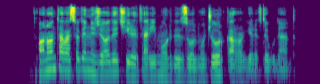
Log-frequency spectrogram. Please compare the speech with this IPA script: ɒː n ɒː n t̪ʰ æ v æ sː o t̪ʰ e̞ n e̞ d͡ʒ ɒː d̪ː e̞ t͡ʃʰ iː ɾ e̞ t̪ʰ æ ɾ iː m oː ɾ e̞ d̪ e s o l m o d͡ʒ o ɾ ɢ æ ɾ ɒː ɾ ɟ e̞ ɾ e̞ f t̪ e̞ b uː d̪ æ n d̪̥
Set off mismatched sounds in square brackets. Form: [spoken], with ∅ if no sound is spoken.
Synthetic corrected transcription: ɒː n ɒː n t̪ʰ æ v æ sː o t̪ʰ e̞ n e̞ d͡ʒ ɒː [d̪] e̞ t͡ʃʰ iː ɾ e̞ t̪ʰ æ ɾ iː m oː ɾ e̞ d̪ e [z] o l m o d͡ʒ o ɾ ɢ æ ɾ ɒː ɾ ɟ e̞ ɾ e̞ f t̪ e̞ b uː d̪ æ n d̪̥

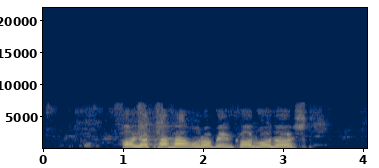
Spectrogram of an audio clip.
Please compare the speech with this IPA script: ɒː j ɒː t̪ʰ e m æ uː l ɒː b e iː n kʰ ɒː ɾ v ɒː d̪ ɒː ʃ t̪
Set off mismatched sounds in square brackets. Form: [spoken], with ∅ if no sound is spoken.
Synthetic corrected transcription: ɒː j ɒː t̪ʰ [æ] m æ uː [ɾ] ɒː b e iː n kʰ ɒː ɾ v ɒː d̪ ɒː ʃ t̪

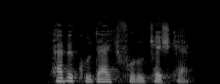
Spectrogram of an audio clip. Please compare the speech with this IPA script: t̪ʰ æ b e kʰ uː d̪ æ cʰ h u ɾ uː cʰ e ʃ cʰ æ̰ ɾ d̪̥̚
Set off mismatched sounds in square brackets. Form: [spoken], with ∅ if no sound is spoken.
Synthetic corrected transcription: t̪ʰ æ b e kʰ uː d̪ æ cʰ [f] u ɾ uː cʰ e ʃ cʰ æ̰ ɾ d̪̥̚

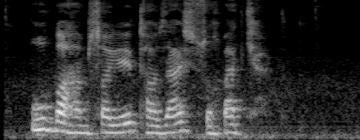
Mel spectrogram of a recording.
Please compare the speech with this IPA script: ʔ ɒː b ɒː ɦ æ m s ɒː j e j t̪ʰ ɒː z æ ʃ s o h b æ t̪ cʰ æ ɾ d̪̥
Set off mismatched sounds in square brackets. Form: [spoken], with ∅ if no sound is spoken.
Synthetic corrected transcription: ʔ [uː] b ɒː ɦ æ m s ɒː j e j t̪ʰ ɒː z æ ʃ s o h b æ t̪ cʰ æ ɾ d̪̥

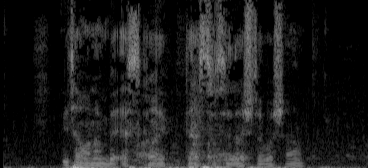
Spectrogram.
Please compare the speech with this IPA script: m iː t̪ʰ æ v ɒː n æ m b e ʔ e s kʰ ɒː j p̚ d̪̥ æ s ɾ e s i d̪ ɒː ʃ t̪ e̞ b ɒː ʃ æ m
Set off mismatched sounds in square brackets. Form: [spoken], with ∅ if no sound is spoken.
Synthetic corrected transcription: m iː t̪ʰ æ v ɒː n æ m b e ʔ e s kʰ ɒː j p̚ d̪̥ æ s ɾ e s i d̪ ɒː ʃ t̪ e̞ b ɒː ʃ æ m

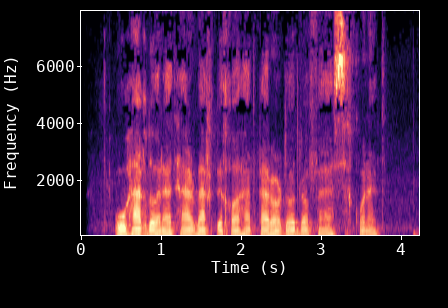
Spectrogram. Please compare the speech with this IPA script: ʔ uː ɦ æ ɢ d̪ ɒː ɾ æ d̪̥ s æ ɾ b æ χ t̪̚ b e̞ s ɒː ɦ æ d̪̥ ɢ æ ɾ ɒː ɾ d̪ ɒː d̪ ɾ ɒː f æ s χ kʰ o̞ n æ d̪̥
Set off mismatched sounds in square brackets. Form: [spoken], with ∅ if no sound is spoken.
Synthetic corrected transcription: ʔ uː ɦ æ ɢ d̪ ɒː ɾ æ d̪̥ [h] æ ɾ [v] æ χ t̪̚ b e̞ [x] ɒː ɦ æ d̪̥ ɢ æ ɾ ɒː ɾ d̪ ɒː d̪ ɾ ɒː f æ s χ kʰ o̞ n æ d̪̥

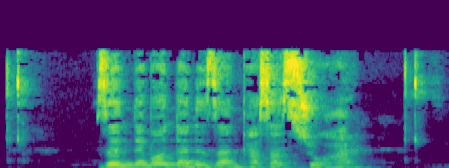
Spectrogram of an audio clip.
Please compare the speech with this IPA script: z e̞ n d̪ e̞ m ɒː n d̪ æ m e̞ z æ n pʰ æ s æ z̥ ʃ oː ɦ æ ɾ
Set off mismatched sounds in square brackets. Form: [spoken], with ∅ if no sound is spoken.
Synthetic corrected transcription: z e̞ n d̪ e̞ m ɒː n d̪ æ [n] e̞ z æ n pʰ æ s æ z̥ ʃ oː ɦ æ ɾ

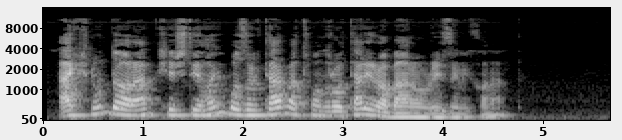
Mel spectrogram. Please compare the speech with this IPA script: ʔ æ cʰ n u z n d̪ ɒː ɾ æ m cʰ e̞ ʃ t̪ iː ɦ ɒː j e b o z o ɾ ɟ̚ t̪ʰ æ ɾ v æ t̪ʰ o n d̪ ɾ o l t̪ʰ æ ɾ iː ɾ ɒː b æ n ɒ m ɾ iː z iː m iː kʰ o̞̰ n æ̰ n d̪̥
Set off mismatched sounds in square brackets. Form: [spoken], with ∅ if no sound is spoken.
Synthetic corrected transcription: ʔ æ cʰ n u [∅] n d̪ ɒː ɾ æ m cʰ e̞ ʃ t̪ iː ɦ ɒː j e b o z o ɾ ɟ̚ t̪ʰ æ ɾ v æ t̪ʰ o n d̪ ɾ o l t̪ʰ æ ɾ iː ɾ ɒː b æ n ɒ m ɾ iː z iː m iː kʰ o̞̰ n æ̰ n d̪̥

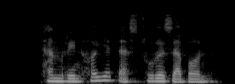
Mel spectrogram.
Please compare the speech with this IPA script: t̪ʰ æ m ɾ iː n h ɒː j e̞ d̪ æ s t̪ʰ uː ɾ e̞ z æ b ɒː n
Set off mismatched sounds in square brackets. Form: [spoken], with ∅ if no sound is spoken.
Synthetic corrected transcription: t̪ʰ æ m ɾ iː n h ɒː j e̞ d̪ æ s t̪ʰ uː ɾ e̞ z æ b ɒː n

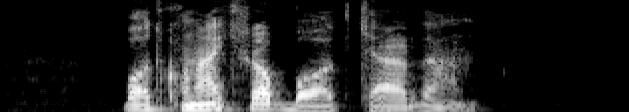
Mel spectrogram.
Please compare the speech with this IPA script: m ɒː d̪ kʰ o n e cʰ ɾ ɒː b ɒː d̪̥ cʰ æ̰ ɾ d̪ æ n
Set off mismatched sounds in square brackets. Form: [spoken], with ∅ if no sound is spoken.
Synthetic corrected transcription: [b] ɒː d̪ kʰ o n [æ] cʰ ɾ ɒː b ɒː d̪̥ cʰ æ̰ ɾ d̪ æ n

